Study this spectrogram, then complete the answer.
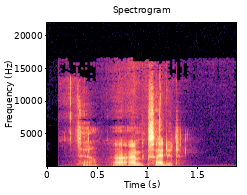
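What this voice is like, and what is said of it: Flat monotone, sarcastic. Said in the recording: “my monotone voice”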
